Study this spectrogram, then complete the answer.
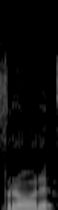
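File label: "frore", female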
